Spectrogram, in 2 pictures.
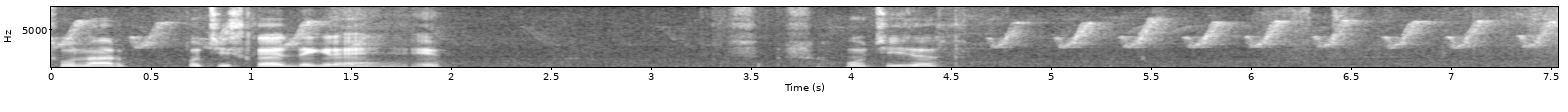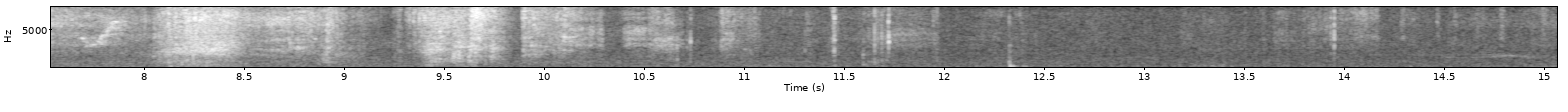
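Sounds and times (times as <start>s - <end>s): bird chirping: 0.0s - 8.9s.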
